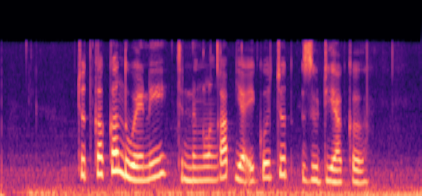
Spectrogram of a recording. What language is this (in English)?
Javanese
